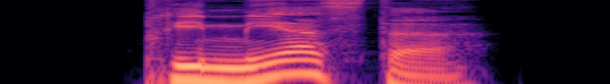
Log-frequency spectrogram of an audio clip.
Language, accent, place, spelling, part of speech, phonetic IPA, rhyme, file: German, Germany, Berlin, primärster, adjective, [pʁiˈmɛːɐ̯stɐ], -ɛːɐ̯stɐ, De-primärster.ogg
- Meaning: inflection of primär: 1. strong/mixed nominative masculine singular superlative degree 2. strong genitive/dative feminine singular superlative degree 3. strong genitive plural superlative degree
